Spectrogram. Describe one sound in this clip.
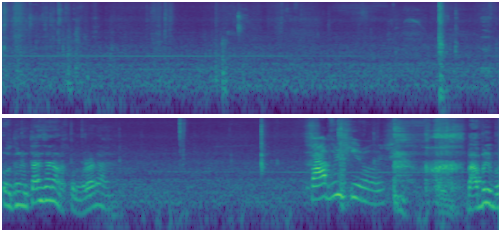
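Plastic toy bricks click and clatter as a boy handles them.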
